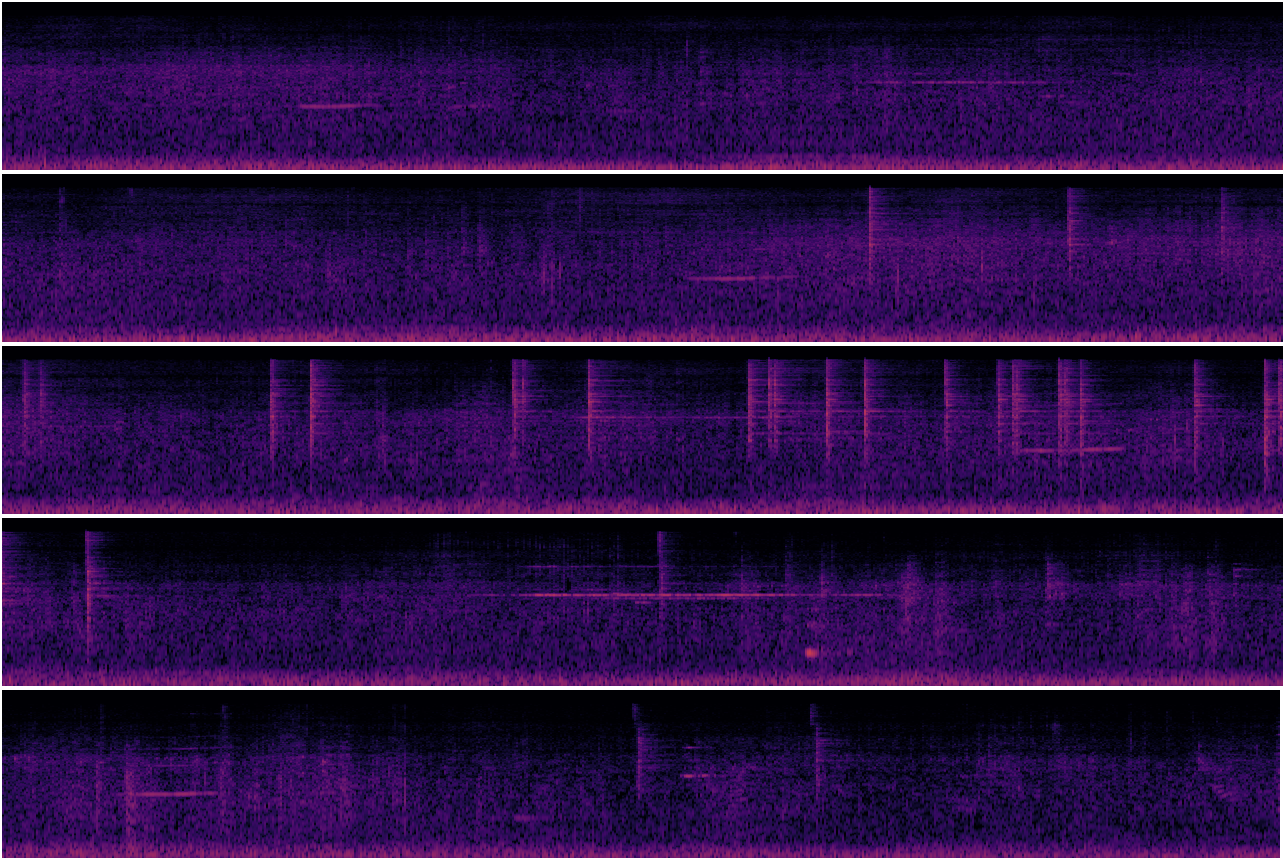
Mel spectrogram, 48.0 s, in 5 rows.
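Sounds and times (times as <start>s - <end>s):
freight train rumbling past: 0.0s - 48.0s
wheels clicking over rail joints: 0.0s - 48.0s
high wheel squeal: 2.0s - 4.5s, 6.0s - 8.8s, 14.5s - 16.1s, 23.2s - 26.0s, 26.7s - 28.0s, 32.2s - 35.9s, 39.2s - 40.4s, 43.5s - 44.3s.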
